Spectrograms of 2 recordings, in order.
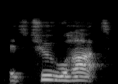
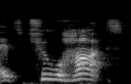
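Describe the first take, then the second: First: Said in the usual way. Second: Drawn-out, louder complaint; slow insistent whine. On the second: Retold or imitated. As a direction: stretch it out in protest. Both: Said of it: "And I'm like".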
